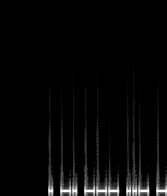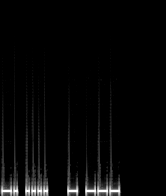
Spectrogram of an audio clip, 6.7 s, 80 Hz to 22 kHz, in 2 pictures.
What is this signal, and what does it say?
Morse code, heard as a keyed tone, about 22 wpm, 700 Hz. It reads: ENOUGH TO
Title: Speed-Racing - Sets of 2 Words 20wpm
